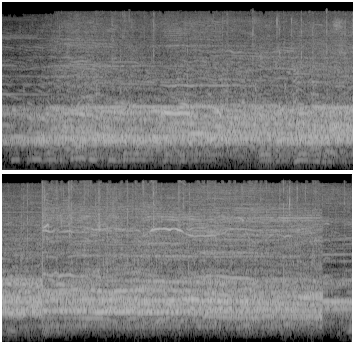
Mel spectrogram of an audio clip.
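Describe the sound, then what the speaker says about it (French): A large crowd cheers wildly as troops parade past at an outdoor national celebration, a dense sustained roar of shouting and whooping voices that stays loud and steady throughout. "la foule est en délire"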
